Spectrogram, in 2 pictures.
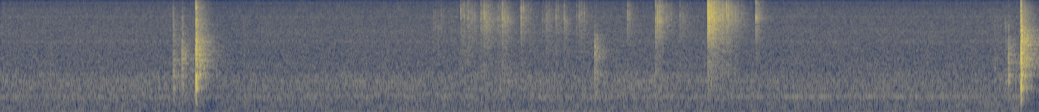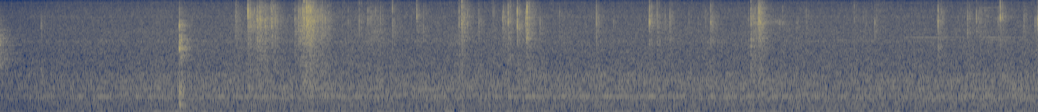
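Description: Go stones being set down on a wooden go board, with two sharp clacks about a second in and about five seconds in and a softer one between. Lighter clicks of stones are heard in between, over a steady faint room hum.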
